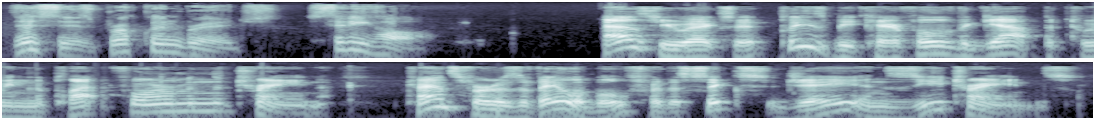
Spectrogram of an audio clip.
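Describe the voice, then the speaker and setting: Man acting automated transit voice, husky, very varied pitch, formal announcements, stage play reading. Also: very animated, moderate pace, a bit bright, dry recording. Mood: procedural. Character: automated male subway announcer, formal and procedural.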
